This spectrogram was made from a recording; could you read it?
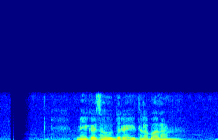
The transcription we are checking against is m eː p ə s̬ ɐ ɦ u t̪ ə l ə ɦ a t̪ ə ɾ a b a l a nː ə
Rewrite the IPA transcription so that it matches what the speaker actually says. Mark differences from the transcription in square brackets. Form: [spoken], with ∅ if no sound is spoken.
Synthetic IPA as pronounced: m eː [k] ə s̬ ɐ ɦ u [d̪] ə [ɾ] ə ɦ [i] t̪ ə [l] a b a l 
